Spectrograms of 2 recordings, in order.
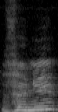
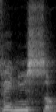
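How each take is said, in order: First: The final s is silent. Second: The final s is sounded aloud. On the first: This is how it is really said. The speaker calls it right. "On sait très bien que ça se dit. Venu" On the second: This is how others say it. The speaker calls it wrong. "on a constaté qu'ils disent Vénus"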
